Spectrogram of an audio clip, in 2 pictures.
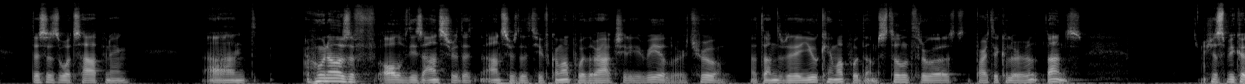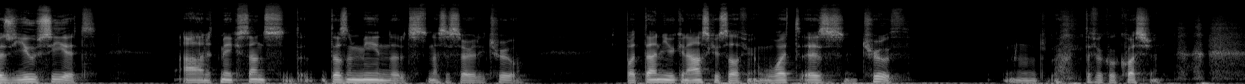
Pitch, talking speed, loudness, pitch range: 100 Hz, 165 wpm, -28 LUFS, 95-105 Hz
